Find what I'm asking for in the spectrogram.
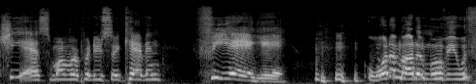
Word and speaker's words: Feige: Am I pronouncing that right? – Feige. – See, I was going with you, Alonzo. – Let's never pronounce it right. Let's just never pronounce it right. – Thank you. – Feige. – I like that very much so. – Fig. – She asked Kevin Feige, what about a movie with female superheroes? – No, it really is Feige.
